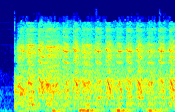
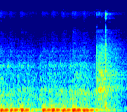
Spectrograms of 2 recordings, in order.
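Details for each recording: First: Wilderness ATV with an ethanol-ruined carburetor, after carb work, on full choke: a brief crank, then it catches into a quick, steady single-cylinder putter. The earlier rattle was tools. Normal starting. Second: Wilderness ATV, single-cylinder, just revived after carburetor ethanol damage, with a slight backfire. It putters slowly with soft low thumps, idling noticeably low and loping; low idle speed.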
